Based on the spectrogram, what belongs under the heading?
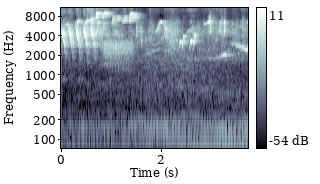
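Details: A masteran bird song for tutoring caged birds opens with a quick burst of sharp repeated chirps, then gives varied whistled phrases and short rising slurs, with a faint low hum.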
